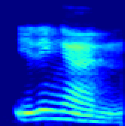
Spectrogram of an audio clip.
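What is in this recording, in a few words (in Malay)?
"iringan", Malay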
